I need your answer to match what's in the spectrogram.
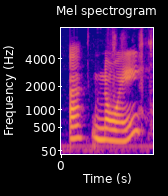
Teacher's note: I can hear oi in the second syllable.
